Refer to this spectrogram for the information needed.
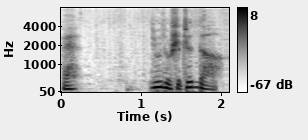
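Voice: medium pitch, lively intonation, unhurried, a little mellow, slightly rough. An actor playing a gossipy, easily spooked office colleague in an audio drama. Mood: hushed, spooked. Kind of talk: Chinese audio drama acting.

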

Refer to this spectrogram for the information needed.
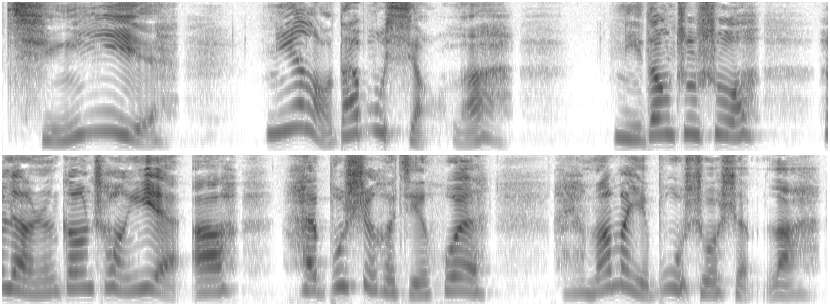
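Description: A woman's voice: high-pitched, animated, moderate pace, fairly bright tone, no room sound, clean studio sound. A woman acting a fussy, nagging older mother, chiding and motherly, in a Chinese audio drama.

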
